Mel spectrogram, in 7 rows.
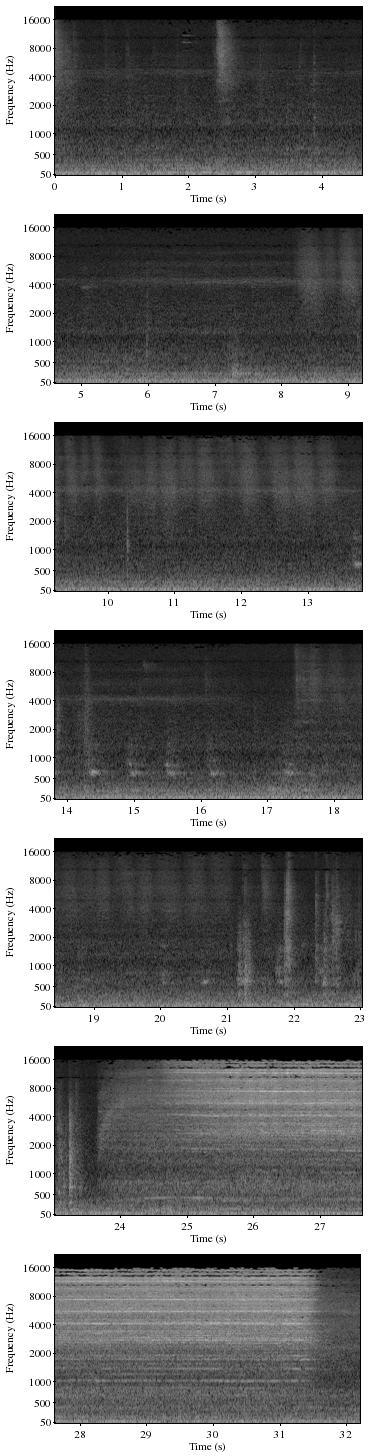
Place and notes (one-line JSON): {"title": "Estr. dos Índios - Bairro do Limoeiro, Arujá - SP, 07432-575, Brasil - Paisagem Sonora para projeto interdisciplinar de captação de áudio e trilha sonora", "date": "2019-04-30 08:26:00", "description": "Áudio captado com intuito de compor um paisagem sonora de um cena sonorizada em aula.\nPor ter sido captado em Arujá uma cidade com cerca de 85.000 mil habitantes nos traz o silêncio e a calmaria de uma cidade de interior, diferente da quantidade massiva de sons presentes na cidade de São Paulo durante todo o dia, no áudio o que nós recorda que estamos em uma metrópole são os sons de aviões, e carros ao longe passando na estrada, podemos ouvir também o latido constante de um cachorro em certos momento e pessoas fazendo suas tarefas diárias.", "latitude": "-23.41", "longitude": "-46.31", "altitude": "809", "timezone": "America/Sao_Paulo"}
